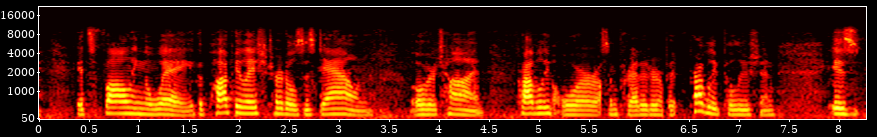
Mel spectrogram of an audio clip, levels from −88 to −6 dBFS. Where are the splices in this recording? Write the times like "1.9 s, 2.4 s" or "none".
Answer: 2.3 s, 2.8 s, 5.1 s, 5.6 s, 6.2 s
